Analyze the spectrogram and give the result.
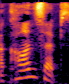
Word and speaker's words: concepts: 好， complex concepts，那 concepts 这个重音是在的的 concepts 在最前面哦，所以不要念到第二个音节了。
